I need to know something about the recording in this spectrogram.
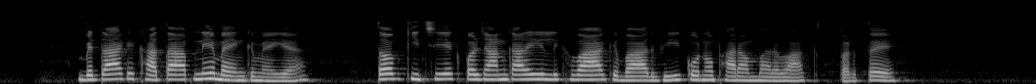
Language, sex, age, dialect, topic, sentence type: Maithili, female, 31-35, Bajjika, banking, question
